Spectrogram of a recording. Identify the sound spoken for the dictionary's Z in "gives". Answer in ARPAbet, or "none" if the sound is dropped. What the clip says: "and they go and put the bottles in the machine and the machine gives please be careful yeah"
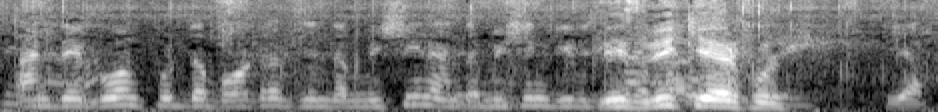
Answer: none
